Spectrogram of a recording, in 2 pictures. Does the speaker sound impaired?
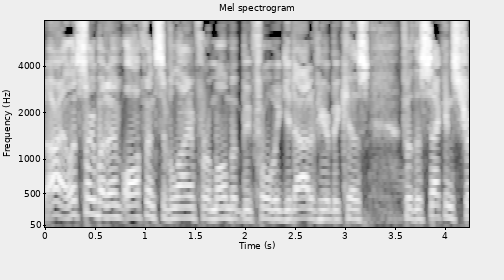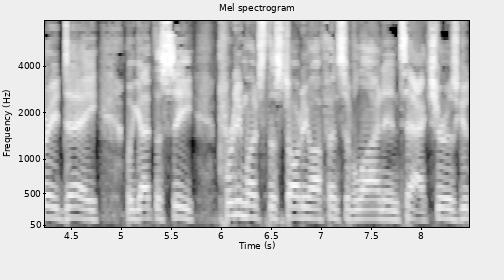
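No.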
